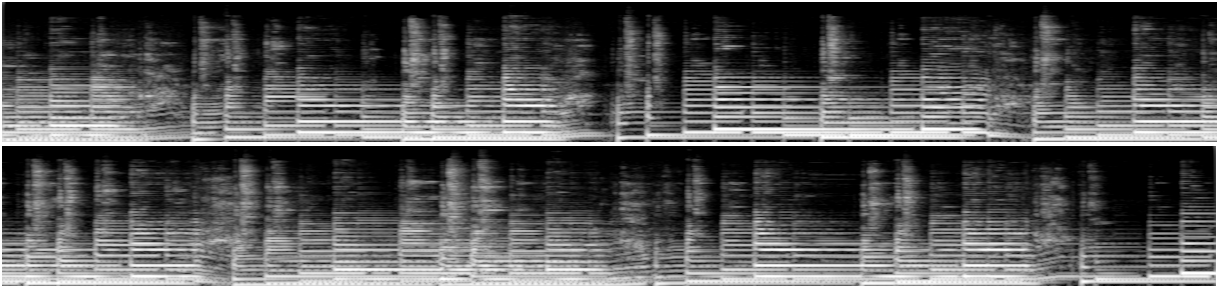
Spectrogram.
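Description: Guitar plays chords on the bottom four strings, a steady strummed sequence of ringing chords with regular rhythmic changes, clear and alone, with no talking.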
